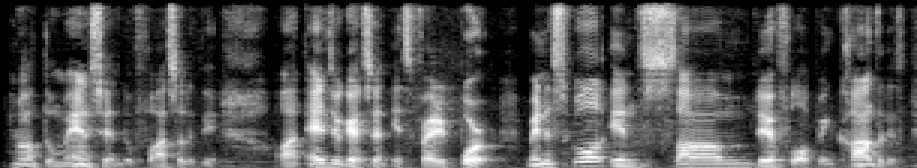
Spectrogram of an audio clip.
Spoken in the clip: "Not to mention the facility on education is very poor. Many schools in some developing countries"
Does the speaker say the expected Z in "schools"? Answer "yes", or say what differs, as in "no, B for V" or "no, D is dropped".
no, Z is dropped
